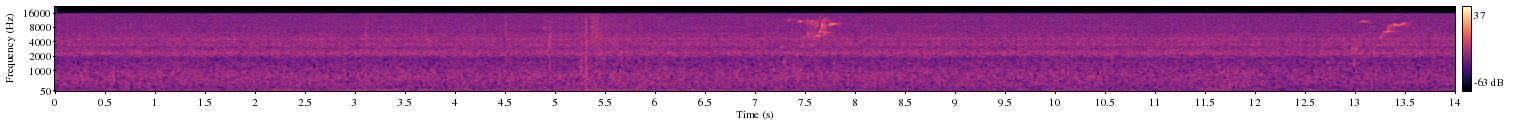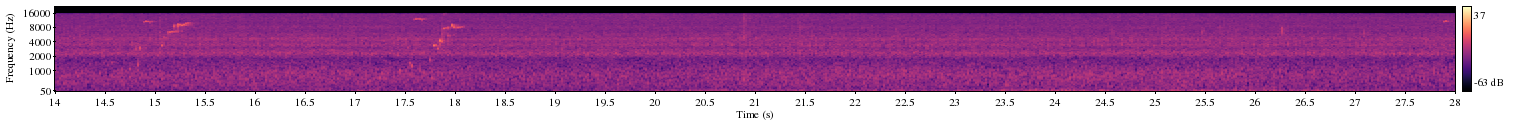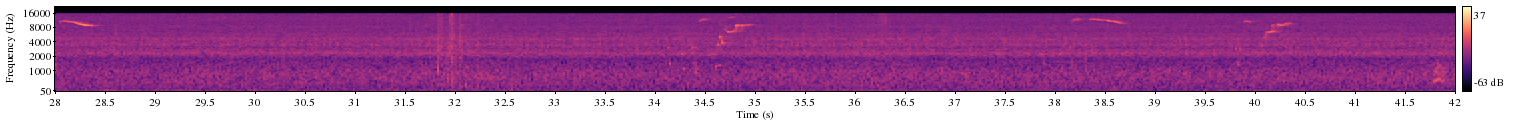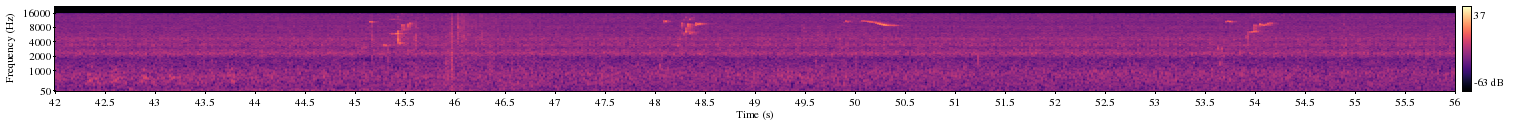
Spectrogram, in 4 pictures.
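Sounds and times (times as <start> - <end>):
steady hiss: 0.0 - 56.0
high thin bird whistles: 45.1 - 45.6, 48.1 - 48.6.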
